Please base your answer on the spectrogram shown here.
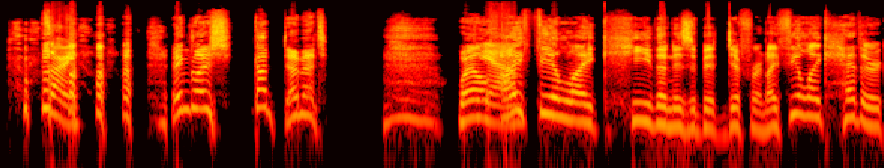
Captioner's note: laughs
